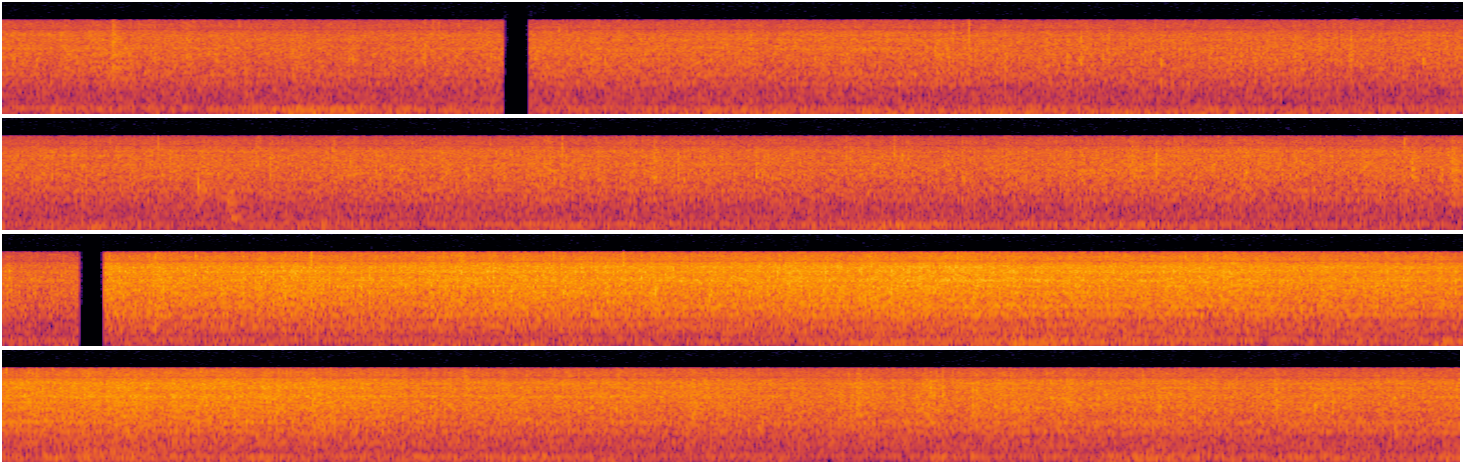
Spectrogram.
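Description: Steady rain falling through a thunderstorm, with a low, uneven rumble underneath. The sound cuts out for an instant about two and a half seconds in and again about halfway through, and the rain is louder after the second break.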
